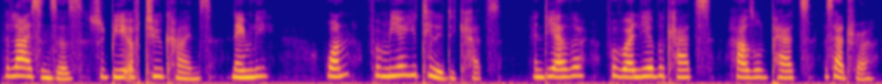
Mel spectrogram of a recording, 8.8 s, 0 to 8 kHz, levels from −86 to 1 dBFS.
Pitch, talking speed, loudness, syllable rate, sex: 260 Hz, 145 wpm, -17 LUFS, 5.1 syllables/s, female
